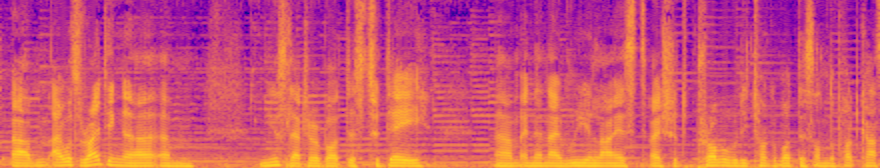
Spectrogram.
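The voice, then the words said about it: Congested voice from a cold. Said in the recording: “you might hear it in my voice ... I'm not completely uh, fit. I'm a bit under the weather ... It's just a cold”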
